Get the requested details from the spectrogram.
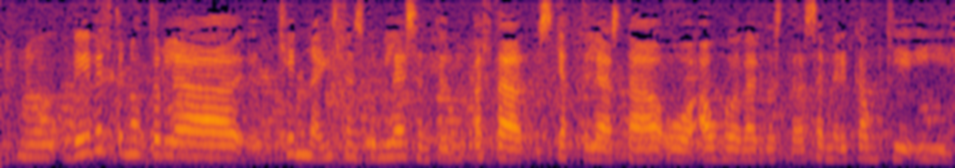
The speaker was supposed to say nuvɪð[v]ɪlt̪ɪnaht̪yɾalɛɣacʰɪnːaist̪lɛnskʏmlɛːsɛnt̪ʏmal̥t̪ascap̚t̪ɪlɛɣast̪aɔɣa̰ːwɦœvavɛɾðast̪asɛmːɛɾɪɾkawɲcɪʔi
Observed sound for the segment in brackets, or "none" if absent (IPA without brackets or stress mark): v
